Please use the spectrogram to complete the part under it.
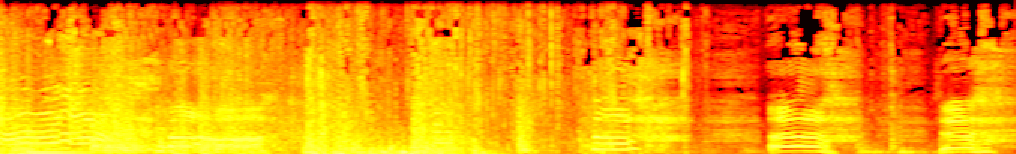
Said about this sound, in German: Oh nein. Das darf doch nicht wahr sein. Jetzt ist die Schubkarre umgefallen und die Himbeerkörbe sind auf den Rasen geflogen. Oh je, das Platschgeräusch eben, das klang gar nicht gut.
